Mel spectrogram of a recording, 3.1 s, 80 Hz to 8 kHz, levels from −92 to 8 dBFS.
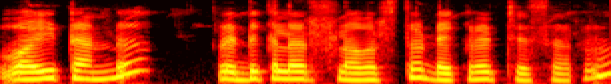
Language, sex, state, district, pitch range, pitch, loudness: Telugu, female, Andhra Pradesh, Annamaya, 195-230 Hz, 210 Hz, -19 LUFS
